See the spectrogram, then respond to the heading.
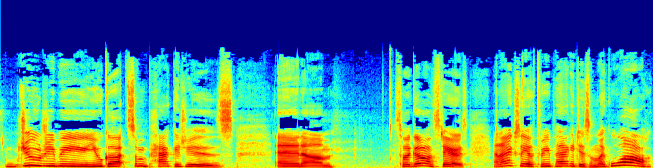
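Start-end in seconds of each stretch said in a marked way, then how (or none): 0.0-2.9 imitated dad's high, slow call. Retelling dad calling her by nickname. 7.6-8.1 high, loud mock-amazed wow; impressed exclamation. Retold delight at three packages.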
